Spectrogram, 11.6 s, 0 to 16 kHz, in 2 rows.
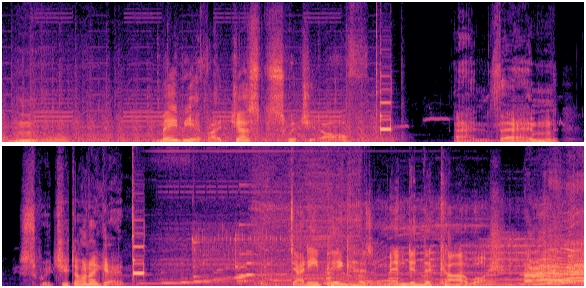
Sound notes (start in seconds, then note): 4.1 beeps; 7.1 beeps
